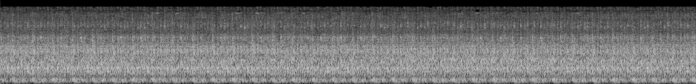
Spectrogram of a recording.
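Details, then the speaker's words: Detroit 60 series 12.7L diesel in a parked truck, warm after about 45 minutes running with good oil pressure, hood open: steady idle with a regular knock about a hundred a minute over the clatter; owner suspects broken piston skirt, wrist pin or rod bearing, unconfirmed. "My thought is it could be a broken piston skirt. This may have it, I assume it's a two-piece piston, but I'm not sure. It could be a broken skirt in the piston, could be a wrist pin problem, could be I hate to say a rod bearing"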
